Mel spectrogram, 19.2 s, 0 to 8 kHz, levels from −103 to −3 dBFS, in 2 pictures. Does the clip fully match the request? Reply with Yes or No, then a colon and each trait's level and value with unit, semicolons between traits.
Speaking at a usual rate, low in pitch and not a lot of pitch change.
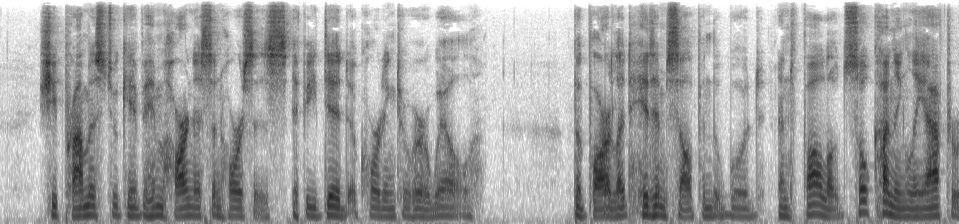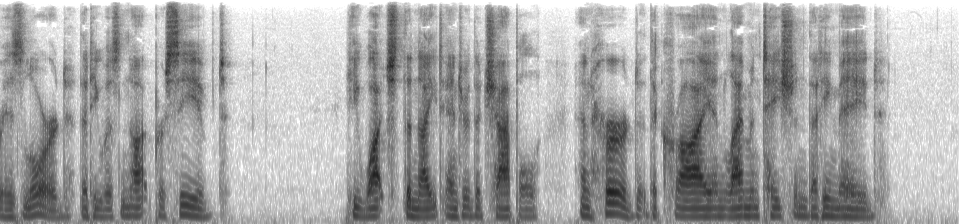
Yes: average, 155 wpm; low, 110 Hz; narrow, 1.8 semitones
